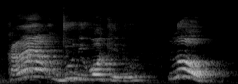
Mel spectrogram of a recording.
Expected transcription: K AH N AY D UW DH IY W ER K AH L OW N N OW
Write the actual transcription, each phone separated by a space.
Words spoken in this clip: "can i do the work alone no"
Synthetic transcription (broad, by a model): K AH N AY D UW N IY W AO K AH N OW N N OW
